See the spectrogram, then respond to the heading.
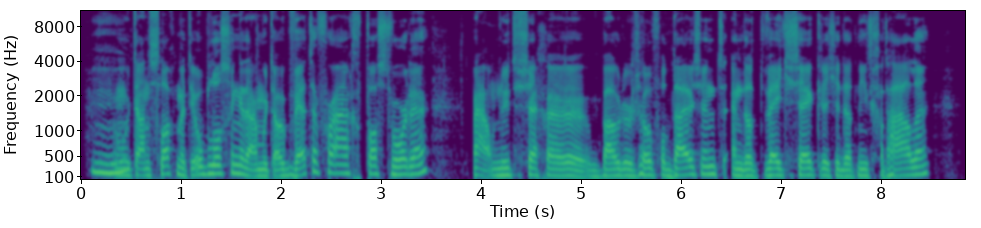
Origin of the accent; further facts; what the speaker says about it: Mijdrecht, Utrecht, Netherlands; Ik kom uit Meidrecht en daar wordt ook graag gebouwd, want het ligt mooi dicht bij Amsterdam, maar wel lekker rustig op het platteland.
